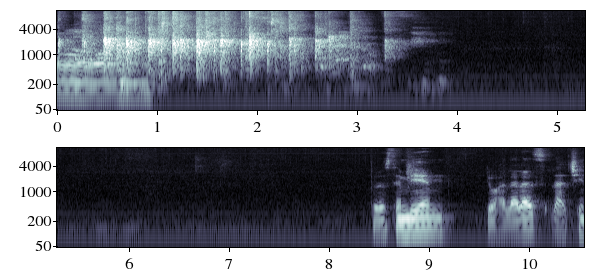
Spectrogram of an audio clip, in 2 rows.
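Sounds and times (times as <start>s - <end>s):
scattered hand clapping from a small group: 0.0s - 3.6s
speech: 8.5s - 10.5s.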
